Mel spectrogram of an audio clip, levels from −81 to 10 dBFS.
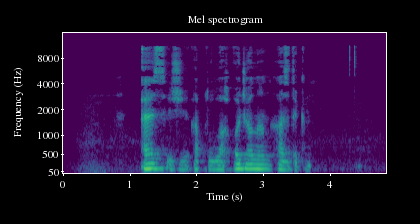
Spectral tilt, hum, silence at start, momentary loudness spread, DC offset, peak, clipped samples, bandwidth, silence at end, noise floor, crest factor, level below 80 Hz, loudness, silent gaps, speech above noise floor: -5 dB/octave; none; 1.15 s; 21 LU; under 0.1%; -4 dBFS; under 0.1%; 11.5 kHz; 1.1 s; -60 dBFS; 22 dB; -56 dBFS; -25 LUFS; none; 36 dB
